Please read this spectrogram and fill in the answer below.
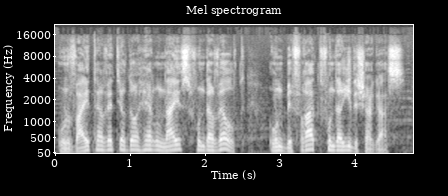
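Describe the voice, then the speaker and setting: A man reading a scripted promo for a radio program in a steady, listing delivery. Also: medium pitch, normal speed, faint music behind. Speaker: station announcer.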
